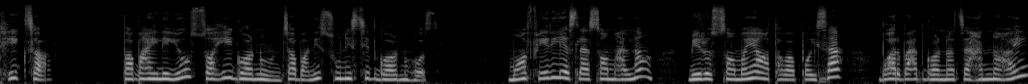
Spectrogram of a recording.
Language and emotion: Nepali, fearful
